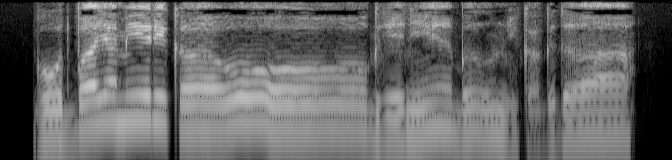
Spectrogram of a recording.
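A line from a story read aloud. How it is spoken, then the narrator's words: Badly off-key singing. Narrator (Russian): Ужасно фальшиве пропел Шурик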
